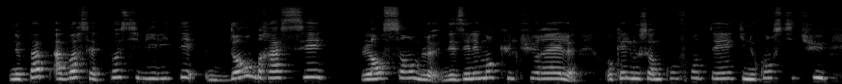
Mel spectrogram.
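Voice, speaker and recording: A woman hosting a video, speaking in a reflective, earnest and explanatory way with measured phrasing. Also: fairly high pitch. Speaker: book-review video host. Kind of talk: reflective book recommendation to camera, with some read-aloud.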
